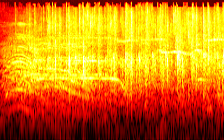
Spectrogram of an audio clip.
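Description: An audience breaks into sustained applause and cheering, dense clapping with scattered whoops and shouts riding on top, steady and fairly loud throughout.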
